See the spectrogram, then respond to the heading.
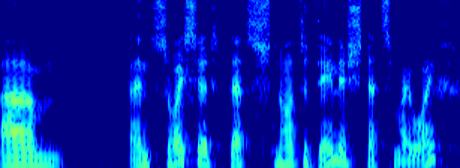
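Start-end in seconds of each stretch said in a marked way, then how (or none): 1.9-3.7 put-on Icelandic-accented speech. Voicing a character's line in the game: put-on Icelandic accent. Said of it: "I looked up Icelandic accent".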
